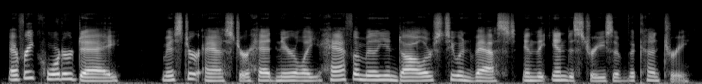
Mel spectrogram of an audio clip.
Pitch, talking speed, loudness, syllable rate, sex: 190 Hz, 160 wpm, -16 LUFS, 5.6 syllables/s, female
